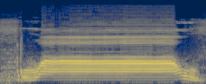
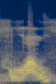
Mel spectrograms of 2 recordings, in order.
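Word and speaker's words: و: এরপর ওয়াও ওয়াওটা 4 আলিফ। ওয়াও, মুখের খালি জায়গা হতে ওয়াও উচ্চারিত হয়। ওয়াও ওয়াও, ঠোঁটটা গোল করবেন, গোল করে ওয়াও এভাবে উচ্চারণ করতে হবে।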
